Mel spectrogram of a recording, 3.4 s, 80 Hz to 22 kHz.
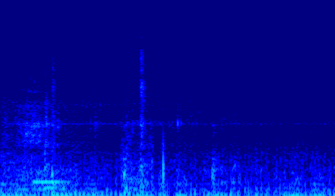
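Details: Citroen Berlingo 1.6 HDi automated gearbox, actuator test via diagnostics with ignition on and engine off: a few short, crisp clunks over a quiet background as the actuator engages gear two cleanly; normal gear engagement.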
